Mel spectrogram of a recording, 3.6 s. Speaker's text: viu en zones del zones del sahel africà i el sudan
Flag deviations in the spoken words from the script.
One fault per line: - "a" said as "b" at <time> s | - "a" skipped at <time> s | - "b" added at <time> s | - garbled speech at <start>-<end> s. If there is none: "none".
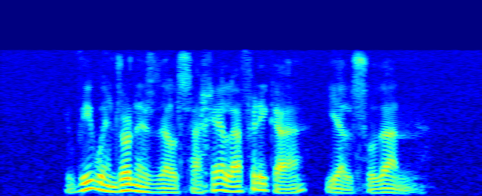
- "zones del" skipped at 1.4 s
